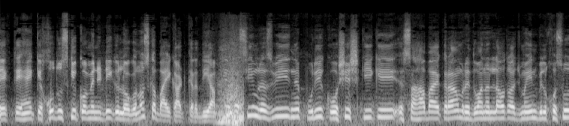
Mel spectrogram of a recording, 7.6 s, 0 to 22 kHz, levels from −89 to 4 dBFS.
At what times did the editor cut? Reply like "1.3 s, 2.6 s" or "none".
3.0 s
